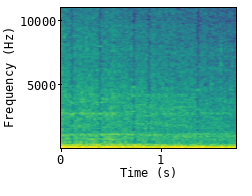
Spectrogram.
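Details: 2006 Chevy Silverado 1500 4.8 V8 after oil pressure sending unit replacement: steady low idle with an even, smooth beat and no ticking or knocking; engine sounds healthy, repair a success.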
